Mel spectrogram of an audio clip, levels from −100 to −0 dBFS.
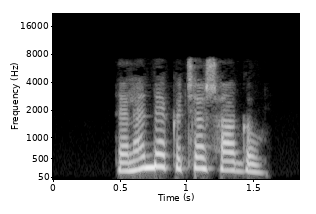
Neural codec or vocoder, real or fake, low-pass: none; real; 7.2 kHz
